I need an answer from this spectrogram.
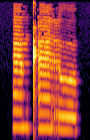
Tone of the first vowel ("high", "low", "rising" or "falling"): high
